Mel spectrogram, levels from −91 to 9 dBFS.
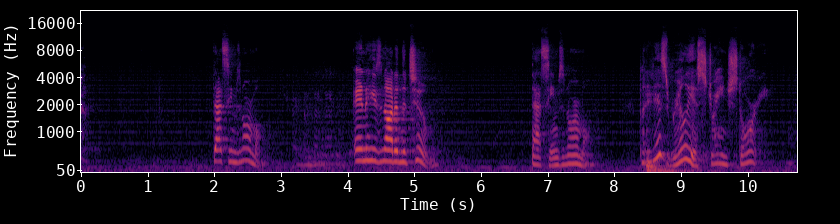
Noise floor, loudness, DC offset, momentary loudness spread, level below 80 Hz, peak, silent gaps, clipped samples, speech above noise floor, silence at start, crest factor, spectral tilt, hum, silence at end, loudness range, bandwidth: -66 dBFS; -39 LUFS; under 0.1%; 26 LU; -62 dBFS; -18 dBFS; none; under 0.1%; 27 dB; 0 s; 24 dB; -3 dB/octave; none; 0.05 s; 10 LU; 15.5 kHz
